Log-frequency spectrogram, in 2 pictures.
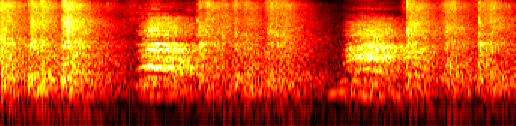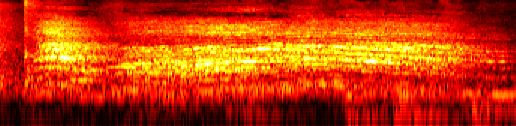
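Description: A class of schoolchildren performs a rhythmic spirit clap, with bursts of clapping and shouted chanting in a steady pattern, followed by lively crowd-like children's voices filling the room.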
